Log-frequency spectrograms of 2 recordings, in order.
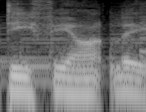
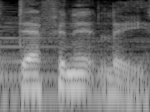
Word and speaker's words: definitely: People throw in extra syllables, they swap sounds around. It's a mess. The most common mistake I hear is defiantly.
